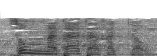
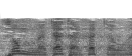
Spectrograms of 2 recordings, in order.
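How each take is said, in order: No difference in how they are said.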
